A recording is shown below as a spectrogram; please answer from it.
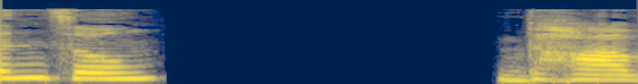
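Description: Only speech: a text-to-speech voice says a single short word, falls completely silent for about a second, then starts another word near the end.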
